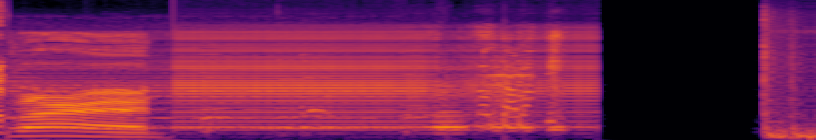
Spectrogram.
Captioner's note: Static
